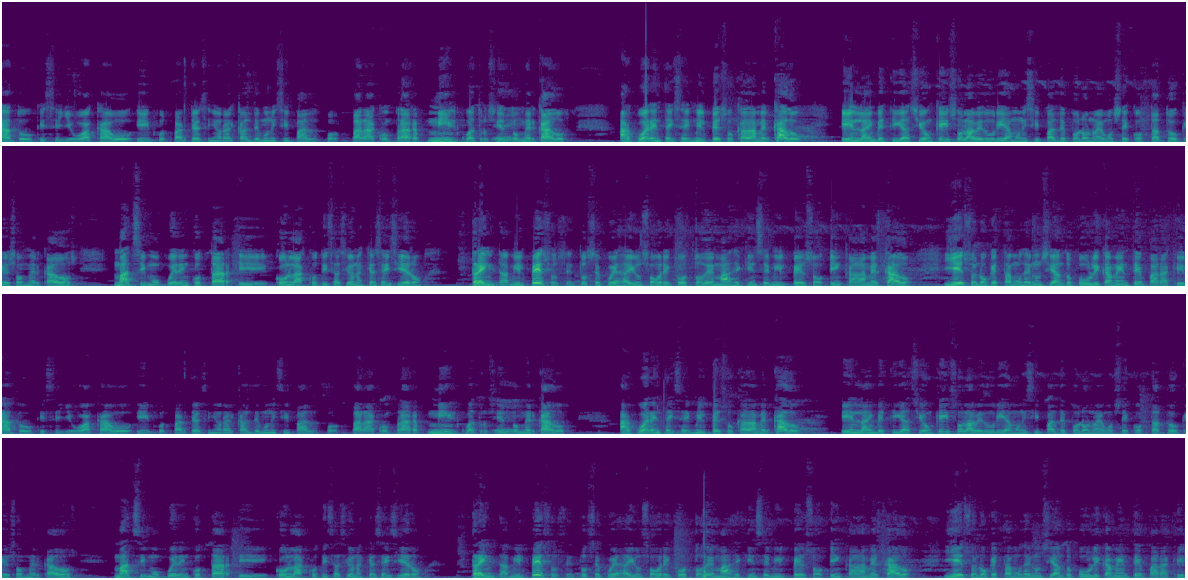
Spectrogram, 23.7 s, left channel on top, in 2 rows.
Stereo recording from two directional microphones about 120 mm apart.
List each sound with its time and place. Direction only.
0.0 s speech: 15° left (ahead or behind)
